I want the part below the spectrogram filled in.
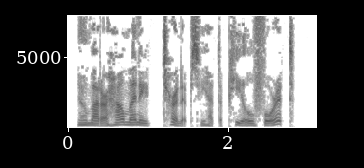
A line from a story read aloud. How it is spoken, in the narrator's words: Nynaeve muttered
